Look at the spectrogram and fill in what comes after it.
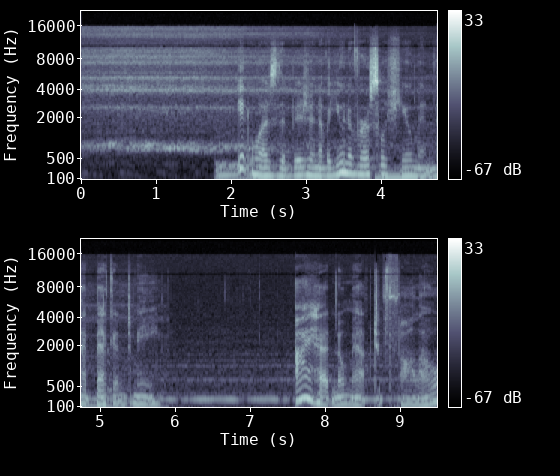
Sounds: Gush, Speech, Music

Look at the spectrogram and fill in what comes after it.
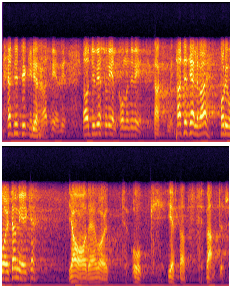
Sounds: Speech

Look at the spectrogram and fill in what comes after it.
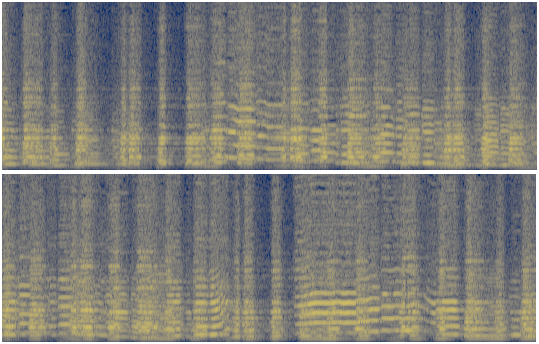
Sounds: Accordion

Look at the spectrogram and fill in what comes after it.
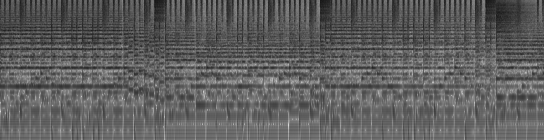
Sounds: Music, Funny music

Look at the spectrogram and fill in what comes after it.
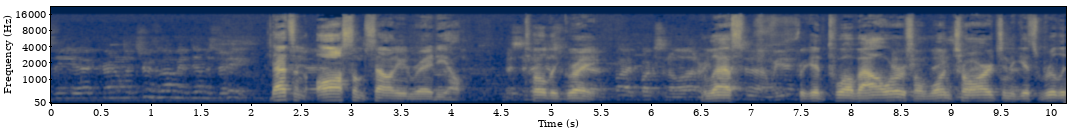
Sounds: Speech

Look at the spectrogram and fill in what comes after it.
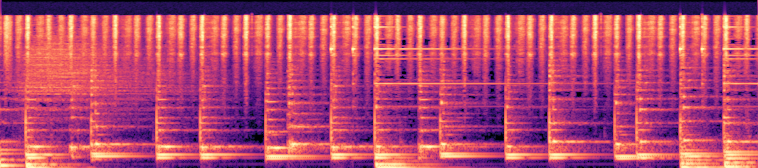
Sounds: Music

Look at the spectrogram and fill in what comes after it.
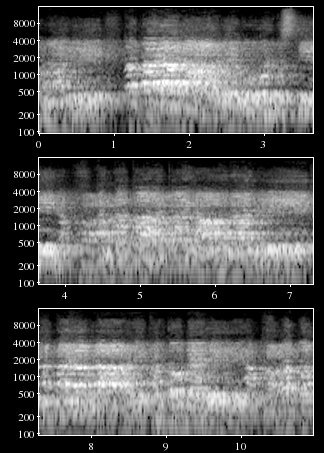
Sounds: singing choir

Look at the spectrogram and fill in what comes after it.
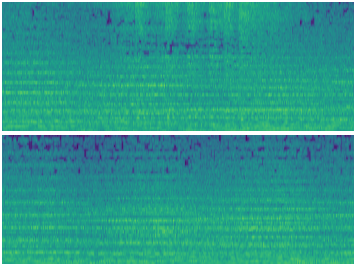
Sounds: Electronic music, Trance music, Music

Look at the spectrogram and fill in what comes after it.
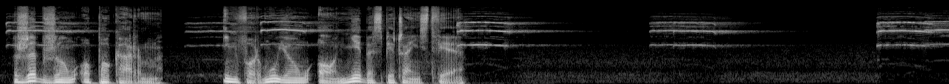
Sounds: Owl

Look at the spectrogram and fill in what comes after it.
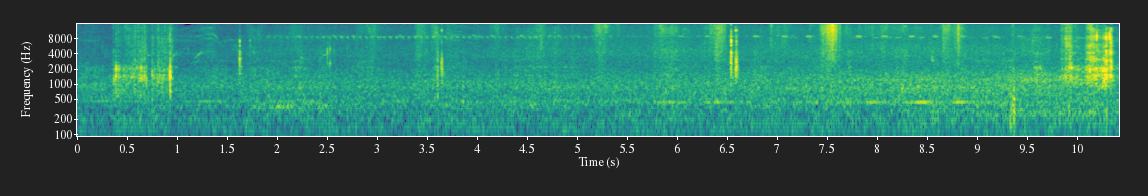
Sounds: outside, rural or natural

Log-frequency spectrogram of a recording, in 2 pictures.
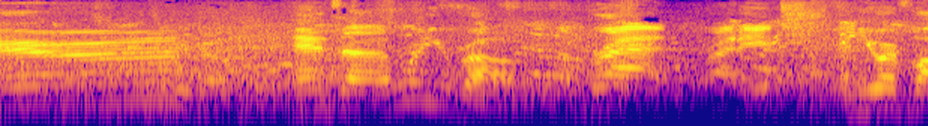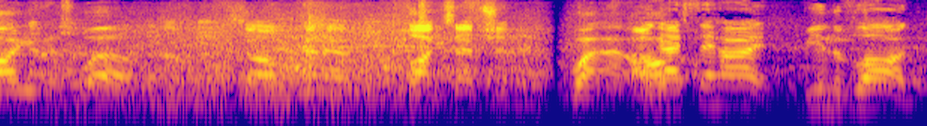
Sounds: inside a public space, Speech

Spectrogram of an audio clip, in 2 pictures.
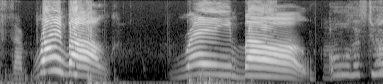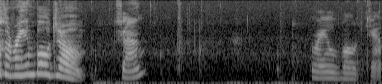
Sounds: Speech

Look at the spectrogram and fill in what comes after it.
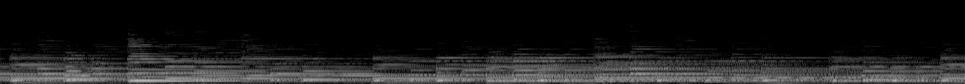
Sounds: Music, Musical instrument, Guitar

